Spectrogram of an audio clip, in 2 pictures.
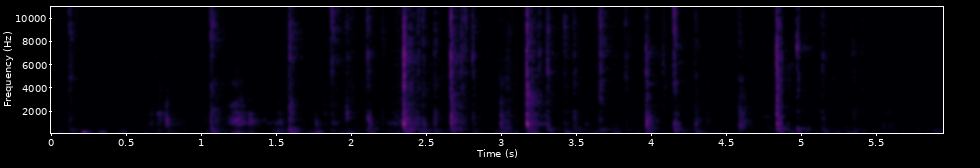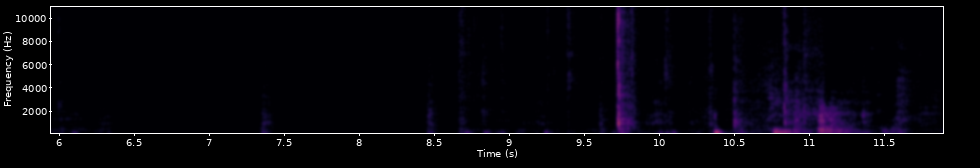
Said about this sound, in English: I'm just typing up a little welcoming thing here.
